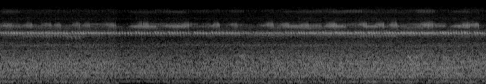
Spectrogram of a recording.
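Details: Nighttime cricket chorus forming a continuous high, even ringing drone with a faint wavering upper layer, no single caller standing out over nearly five seconds.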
